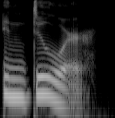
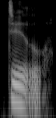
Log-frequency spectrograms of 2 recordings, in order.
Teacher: in the word endure du is part of the stressed syllable endure and is pronounced as do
